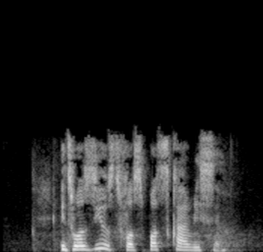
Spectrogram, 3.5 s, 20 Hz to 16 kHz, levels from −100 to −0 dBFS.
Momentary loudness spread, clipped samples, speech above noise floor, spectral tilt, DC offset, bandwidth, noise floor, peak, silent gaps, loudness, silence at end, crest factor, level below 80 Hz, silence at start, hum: 11 LU; under 0.1%; 34 dB; -4 dB/octave; under 0.1%; 7.8 kHz; -51 dBFS; -2 dBFS; none; -18 LUFS; 0.5 s; 18 dB; -62 dBFS; 0.8 s; none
